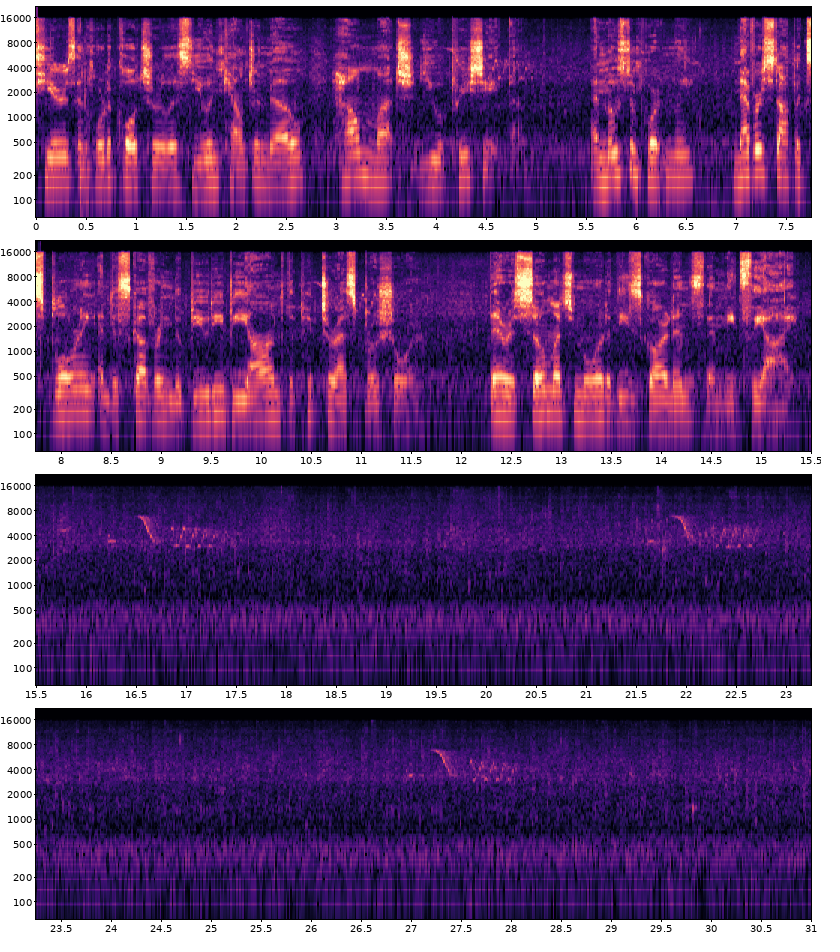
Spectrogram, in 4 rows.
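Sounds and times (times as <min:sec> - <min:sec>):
soft steady hiss: 0:00.0 - 0:31.0.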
